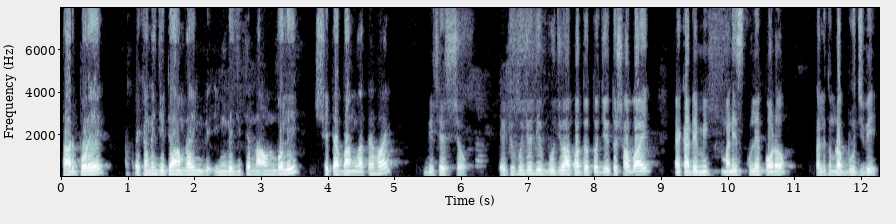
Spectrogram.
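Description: A man's voice: mid-range voice, steady tone, moderate pace, long pauses, dark tone, no room sound. A man teaching a class, drilling letters one by one and asking questions, then answering them himself. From Bangladesh. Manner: asks questions and repeats answers. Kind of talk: classroom lesson on alphabet pronunciation.

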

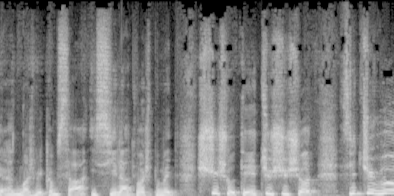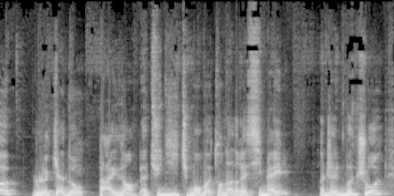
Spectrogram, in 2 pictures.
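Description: A young man with a fairly high, husky voice hosts a live-stream giveaway, chatting casually with viewers. He rambles informally, uses lots of fillers, and speaks to his audience directly.

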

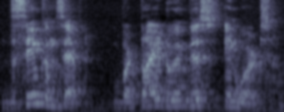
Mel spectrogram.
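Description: A man teaches in a patient, step-by-step way, his voice sitting a little high for a man and sounding bright and forceful. He is recorded in a room with clear echo. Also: lively intonation, a little slow, slight background noise. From India. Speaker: beatboxer teaching. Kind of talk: spoken tutorial. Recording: echoey room.

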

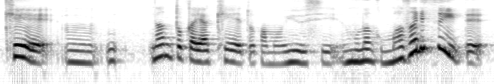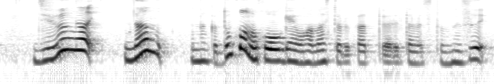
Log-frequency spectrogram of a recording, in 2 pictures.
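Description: A young woman from western Japan hosts a relaxed livestream and chats with viewers. Her voice sits at a middle pitch, and she slips between regional dialect endings as she talks. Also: brisk. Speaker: idol livestream host. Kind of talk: casual livestream chat with viewers.

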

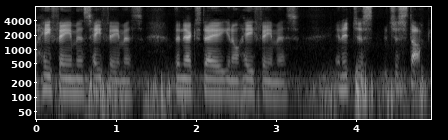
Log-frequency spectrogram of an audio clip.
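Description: A man in his thirties tells a hiking story in a relaxed, conversational way and keeps saying "you know." His voice has a bright, forward edge at an ordinary male pitch. A faint noise sits under the recording. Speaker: hiking vlogger. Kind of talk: casual storytelling to camera.

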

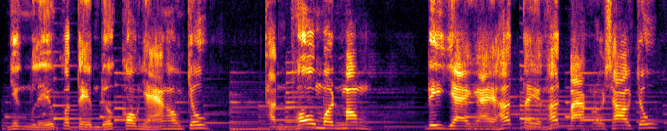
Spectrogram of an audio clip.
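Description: A man's voice: a little high, unhurried, lightly acted. A man playing a grieving, regretful old father who talks plaintively and tearfully, in Vietnamese folk opera acting. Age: older. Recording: instrumental music behind.

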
